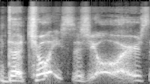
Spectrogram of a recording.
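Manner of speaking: voice cracking and breaking on the words. Speaking about mental health and personal choice, voice cracking. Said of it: "as my voice is cracking".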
